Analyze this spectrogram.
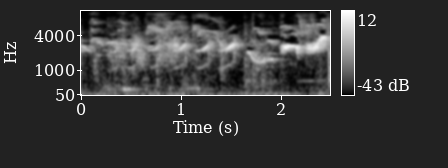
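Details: Brief burst from a Chinese hwamei trained at home for competitive singing: swirling, slurred whistles ending in a loud, sharp phrase.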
